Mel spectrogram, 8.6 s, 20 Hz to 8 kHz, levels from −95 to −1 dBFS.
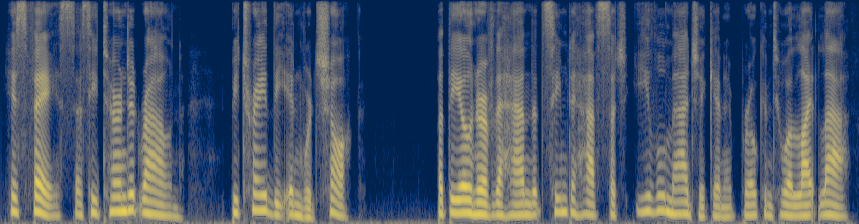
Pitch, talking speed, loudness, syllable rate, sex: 150 Hz, 215 wpm, -20 LUFS, 5.5 syllables/s, female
